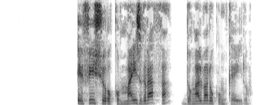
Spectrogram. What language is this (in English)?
Galician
